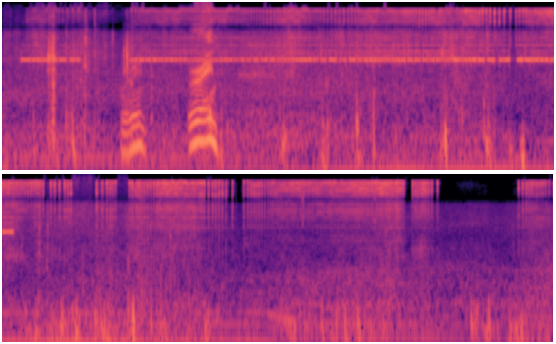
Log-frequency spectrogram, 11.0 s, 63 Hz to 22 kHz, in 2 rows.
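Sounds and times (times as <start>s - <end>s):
electronic bite alarm tone: 0.2s - 5.8s
fishing reel clicking: 4.2s - 10.0s, 10.7s - 11.0s.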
